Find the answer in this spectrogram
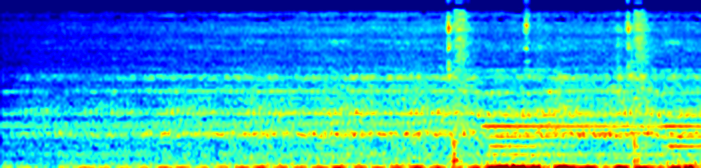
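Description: Deagan chime keyboard console with its electric action running: a steady low hum that slowly grows louder. Two key-action clicks come about a second apart in the second half, and faint ringing chime tones enter about three seconds in.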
